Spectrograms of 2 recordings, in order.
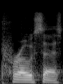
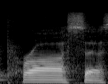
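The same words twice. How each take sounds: First: The word is said with a British vowel. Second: The word is said with an American vowel. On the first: The speaker calls it right. "I'm trying to speak more in the Queen's English" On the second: The speaker calls it wrong. "I don't know why we say process. That's just so lame"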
